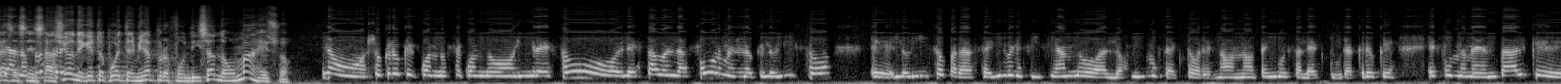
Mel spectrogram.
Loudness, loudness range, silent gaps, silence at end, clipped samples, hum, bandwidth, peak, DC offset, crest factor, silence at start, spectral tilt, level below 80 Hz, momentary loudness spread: -20 LUFS; 2 LU; none; 0 s; under 0.1%; none; 17 kHz; -2 dBFS; under 0.1%; 18 dB; 0 s; -4.5 dB/octave; -38 dBFS; 5 LU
